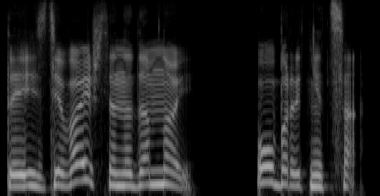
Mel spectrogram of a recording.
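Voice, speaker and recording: A woman's voice: mid-range voice, normal speed, clear, resonant tone, no echo, clean studio sound, natural voice. A woman reading the lines of a stern, haughty male duke in a cold, commanding manner, in a story. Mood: furious.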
